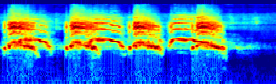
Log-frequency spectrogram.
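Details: Sarus crane (Grus antigone) calling: four loud, harsh trumpeting notes with a brief dip between each, rich in overtones, each about half a second long, fading to quiet at the end.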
